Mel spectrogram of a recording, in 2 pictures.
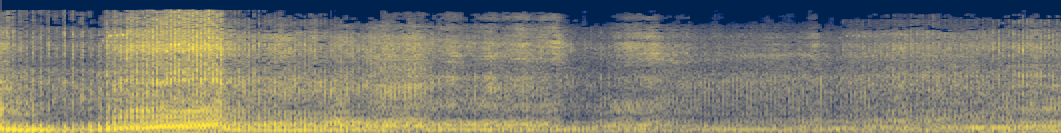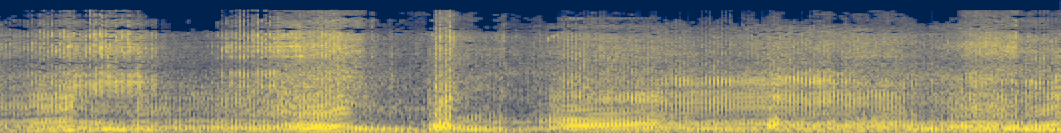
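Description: Motocross dirt bike engines revving on the track. One bike passes close at the start, the sound eases off for a couple of seconds, and then engines rev hard again with pitch climbing and dropping repeatedly as the riders work the throttle and shift.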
